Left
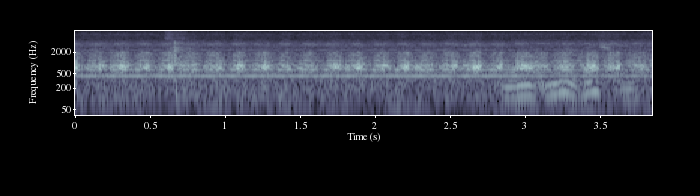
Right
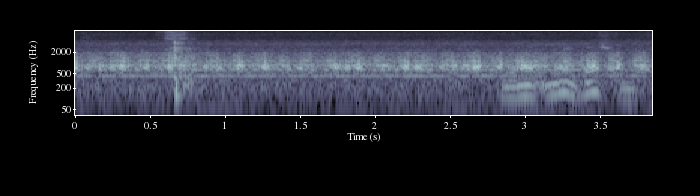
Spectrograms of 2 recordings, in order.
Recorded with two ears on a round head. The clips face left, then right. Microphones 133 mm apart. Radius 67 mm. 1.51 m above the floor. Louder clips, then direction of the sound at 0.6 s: Even; 60° right (ahead or behind).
